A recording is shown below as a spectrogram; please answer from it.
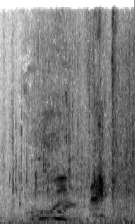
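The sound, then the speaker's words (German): Water washes steadily around a rowing boat lowered from a whaling ship and rowed across open sea, with faint creaking, whistling tones over a continuous sloshing bed. “In einiger Entfernung von der Pequod drehte die Jungfrau bei, ein Boot wurde weggefiert und ihr Kapitän, der ungeduldig im Bug statt im Heck stand, wurde zu uns herübergerudert.”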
